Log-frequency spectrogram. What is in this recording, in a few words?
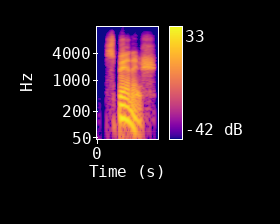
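"Spanish", American English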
